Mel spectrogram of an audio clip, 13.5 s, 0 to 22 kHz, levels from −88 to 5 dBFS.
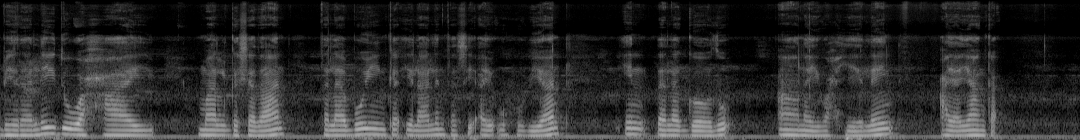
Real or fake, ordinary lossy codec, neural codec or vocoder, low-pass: real; none; none; none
